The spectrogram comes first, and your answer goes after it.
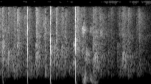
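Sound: brief audience applause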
